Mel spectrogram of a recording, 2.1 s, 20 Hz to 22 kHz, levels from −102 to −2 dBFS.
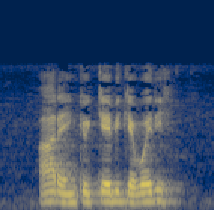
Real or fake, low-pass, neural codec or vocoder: real; 7.2 kHz; none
